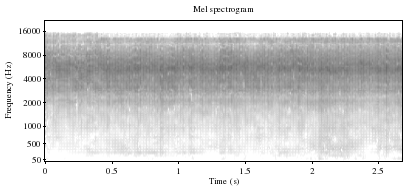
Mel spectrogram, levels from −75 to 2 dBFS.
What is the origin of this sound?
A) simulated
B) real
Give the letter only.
A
